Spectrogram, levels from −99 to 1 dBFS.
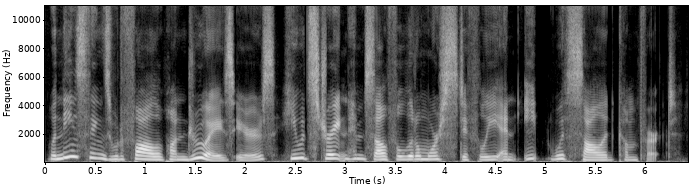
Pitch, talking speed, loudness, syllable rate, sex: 225 Hz, 195 wpm, -18 LUFS, 4.7 syllables/s, female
